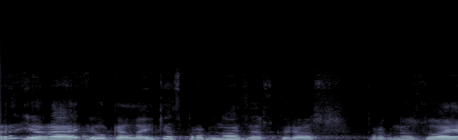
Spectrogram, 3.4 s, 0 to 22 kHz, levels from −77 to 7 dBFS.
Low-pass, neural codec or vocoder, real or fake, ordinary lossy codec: 10.8 kHz; none; real; Opus, 24 kbps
